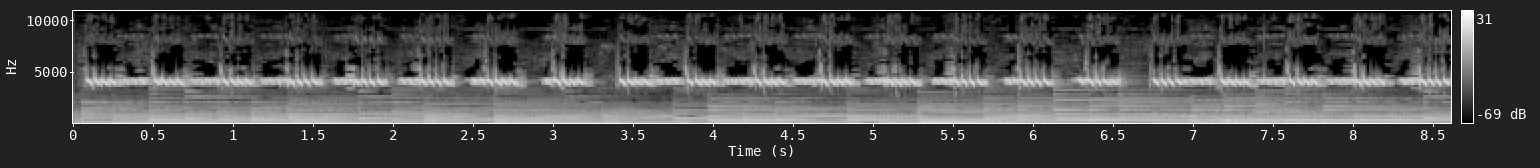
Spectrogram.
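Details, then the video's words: Cricket song of high, sharp chirps pulsing about three times a second in an even rhythm throughout, set against soft sustained music. "Cricket 🦗 song"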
